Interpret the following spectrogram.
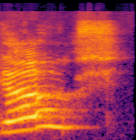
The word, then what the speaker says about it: Gautier: She said Gauche. And I'm like, spell that.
